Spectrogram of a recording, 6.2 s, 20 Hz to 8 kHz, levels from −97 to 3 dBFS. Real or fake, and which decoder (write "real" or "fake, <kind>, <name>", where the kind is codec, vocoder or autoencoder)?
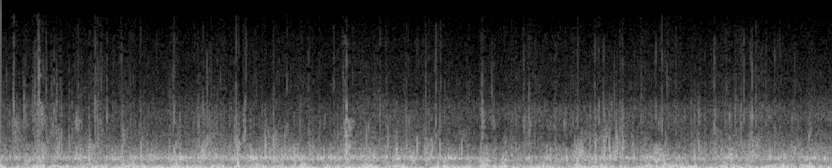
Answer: real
